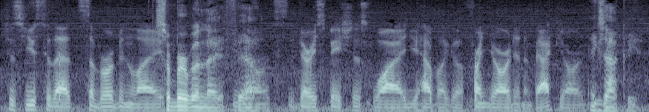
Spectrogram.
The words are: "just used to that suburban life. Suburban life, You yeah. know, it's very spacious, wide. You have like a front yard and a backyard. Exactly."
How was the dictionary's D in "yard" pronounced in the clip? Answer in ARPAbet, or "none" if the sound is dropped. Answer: D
